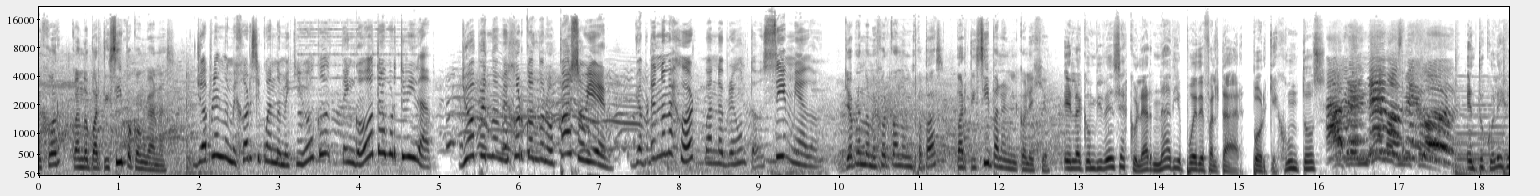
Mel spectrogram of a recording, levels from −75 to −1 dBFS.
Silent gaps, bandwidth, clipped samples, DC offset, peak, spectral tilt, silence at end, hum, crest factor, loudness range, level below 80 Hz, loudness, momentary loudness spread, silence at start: none; over 20 kHz; under 0.1%; under 0.1%; 0 dBFS; -4 dB/octave; 0 s; none; 14 dB; 4 LU; -42 dBFS; -13 LUFS; 8 LU; 0 s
